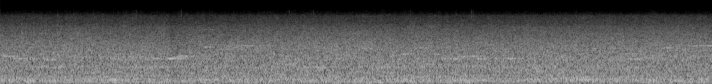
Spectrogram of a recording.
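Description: Heavy rain pouring down steadily, a dense even hiss that does not let up.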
